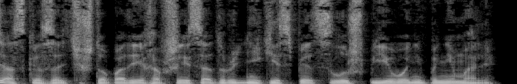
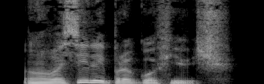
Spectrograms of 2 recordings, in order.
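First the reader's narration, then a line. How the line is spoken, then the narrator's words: Quiet tired voice. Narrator (Russian): обратился к нему Серов тихим и усталым голосом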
